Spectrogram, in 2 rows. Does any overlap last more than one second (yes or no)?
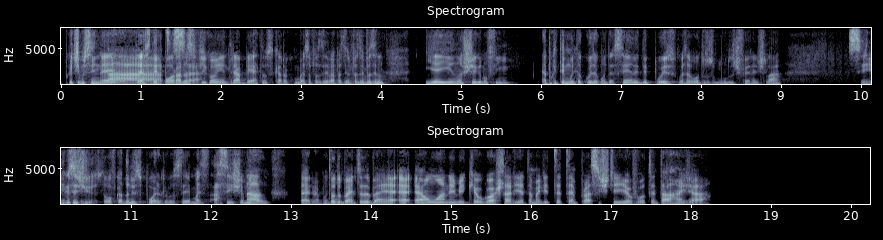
yes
